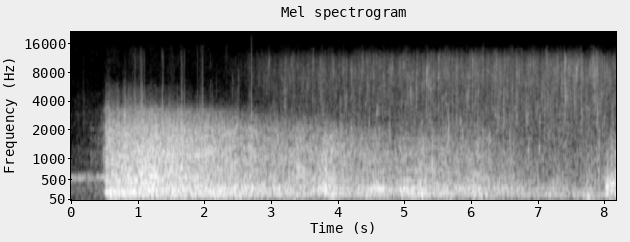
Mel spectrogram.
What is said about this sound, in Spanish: Se desató la tormenta allá afuera, y a mí no me importó. Ya podía descansar aunque el diluvio cayera.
